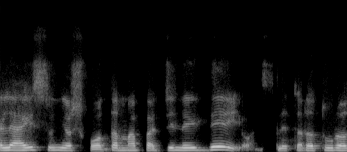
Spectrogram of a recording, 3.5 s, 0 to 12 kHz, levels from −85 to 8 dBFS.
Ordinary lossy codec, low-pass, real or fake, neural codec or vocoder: Opus, 16 kbps; 7.2 kHz; fake; codec, 16 kHz, 2 kbps, X-Codec, HuBERT features, trained on LibriSpeech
